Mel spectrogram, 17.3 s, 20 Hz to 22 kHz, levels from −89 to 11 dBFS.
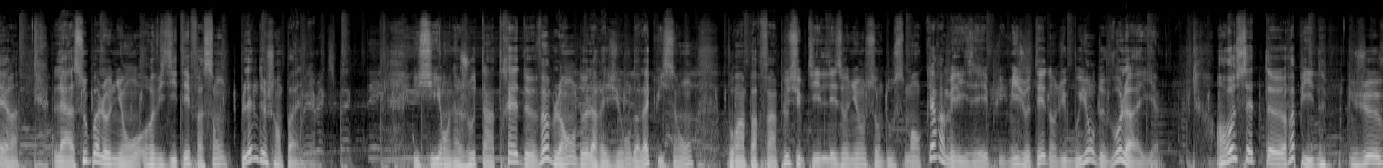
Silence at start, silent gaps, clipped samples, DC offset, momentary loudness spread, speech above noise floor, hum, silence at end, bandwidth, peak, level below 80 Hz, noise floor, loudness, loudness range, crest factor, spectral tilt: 0 s; none; under 0.1%; under 0.1%; 13 LU; 20 dB; none; 0 s; 14.5 kHz; -4 dBFS; -44 dBFS; -40 dBFS; -21 LUFS; 3 LU; 16 dB; -6.5 dB/octave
